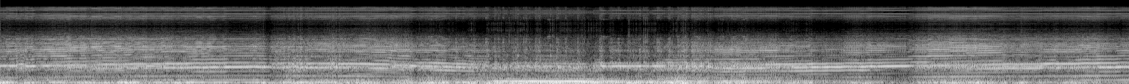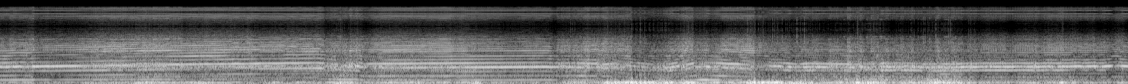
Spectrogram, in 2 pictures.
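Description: Race car engine heard from inside the stripped cabin under hard driving on a road course: the revs climb repeatedly and drop back with gear changes and lifts.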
